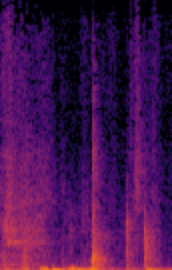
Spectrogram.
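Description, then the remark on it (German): A door by the attic stairs is pushed shut but fails to latch, giving a few dull thumps and a rattling knock against the frame, with brief scraping in between. “So, Tür.”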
